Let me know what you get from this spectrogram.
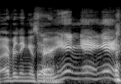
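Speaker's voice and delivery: loud, fast Michigan accent. Describing how their hometown accent came back on a visit home, in a Michigander accent. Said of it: "my Michigander".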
